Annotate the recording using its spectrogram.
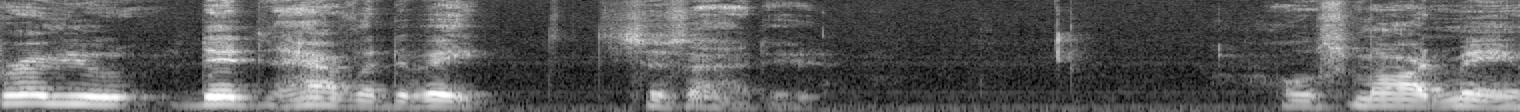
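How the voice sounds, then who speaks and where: The man speaks in a Southern US accent with a dark, mellow, somewhat breathy tone. His pace is fairly slow and his intonation lively. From Mississippi. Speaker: retired Air Force officer. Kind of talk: oral history interview answer.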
